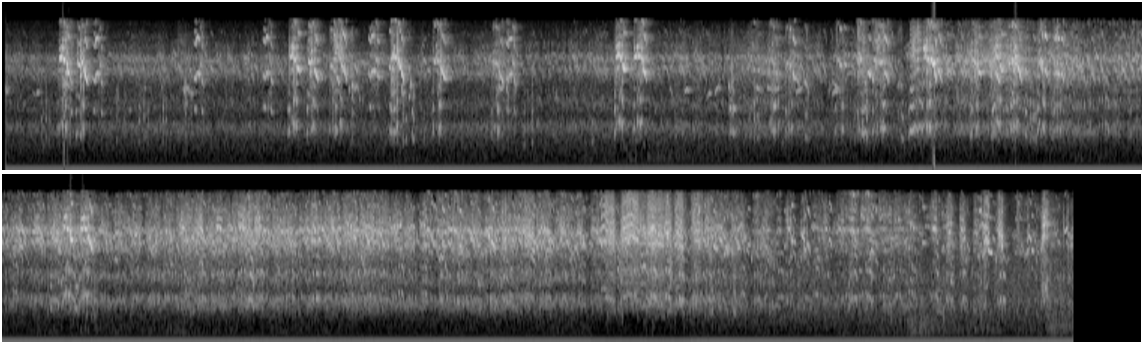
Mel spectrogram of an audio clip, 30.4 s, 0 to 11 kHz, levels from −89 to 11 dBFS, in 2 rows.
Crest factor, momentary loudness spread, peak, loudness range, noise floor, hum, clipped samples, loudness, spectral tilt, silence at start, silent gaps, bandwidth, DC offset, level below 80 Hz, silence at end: 20 dB; 19 LU; 0 dBFS; 7 LU; -40 dBFS; none; under 0.1%; -16 LUFS; 6 dB/octave; 0.05 s; none; 11 kHz; 0.2%; -76 dBFS; 0.9 s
